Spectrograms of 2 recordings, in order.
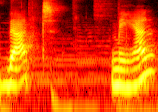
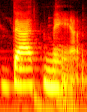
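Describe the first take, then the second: First: The T in 'that' is released with air. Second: The T in 'that' is held with no air. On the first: "Instead of saying" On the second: "I'm saying"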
